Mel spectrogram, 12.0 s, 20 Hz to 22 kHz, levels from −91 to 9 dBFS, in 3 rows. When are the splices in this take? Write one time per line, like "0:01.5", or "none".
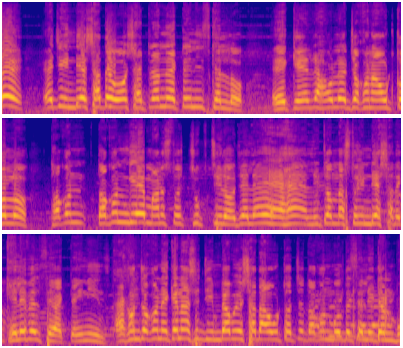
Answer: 0:09.0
